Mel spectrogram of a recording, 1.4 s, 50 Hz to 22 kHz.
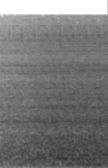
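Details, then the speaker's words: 2001 BMW E39 525i M54 inline-six after replacing the alternator-side belt pulleys and belts, which had made a loud high squeal. Now an even, steady idle with no squeal or chirp, much quieter. "much much more much uh quieter now so that is uh is really nice a relatively inexpensive thing to do"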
